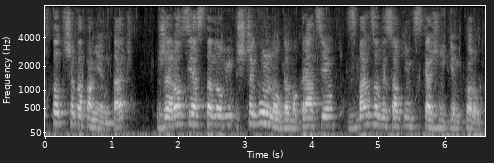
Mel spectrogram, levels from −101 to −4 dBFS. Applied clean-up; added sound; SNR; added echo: neural separator model SepFormer DNS4.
